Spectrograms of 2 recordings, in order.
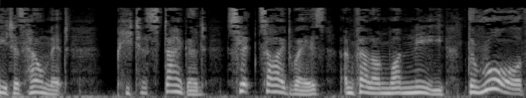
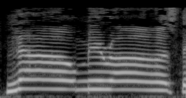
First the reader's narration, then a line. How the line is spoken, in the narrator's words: they yelled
